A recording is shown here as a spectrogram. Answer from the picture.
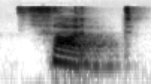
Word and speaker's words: thought: terus Kak dibanding-bandingin aja tapi intinya adalah kalau ada th itu dia bacanya bukan t jelas dia pas ada airnya ada eh udaranya karena dia di belakang gigi through THR Thank you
